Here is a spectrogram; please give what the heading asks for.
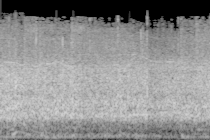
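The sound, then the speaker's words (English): A baseball crowd roars and cheers as the Phillies take the lead, a loud, dense, unbroken wall of voices and applause that holds steady throughout. “Listen to that crowd.”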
